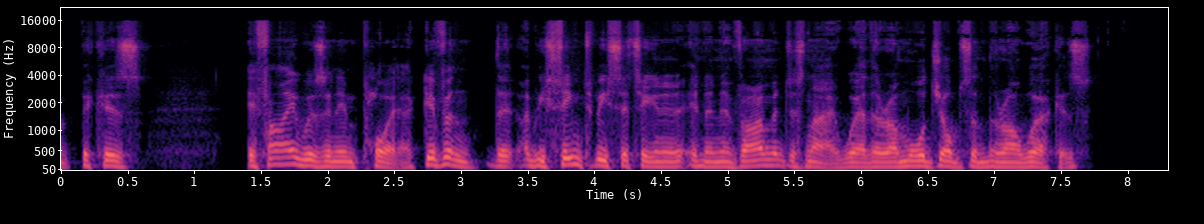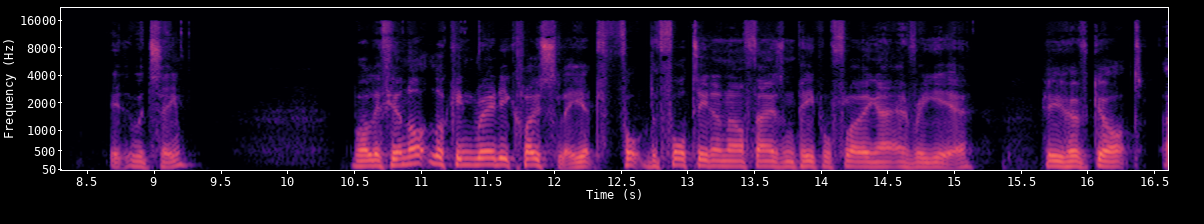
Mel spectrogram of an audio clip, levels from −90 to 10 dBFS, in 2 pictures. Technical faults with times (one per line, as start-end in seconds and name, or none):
none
